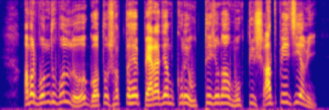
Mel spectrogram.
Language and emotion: Bengali, happy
